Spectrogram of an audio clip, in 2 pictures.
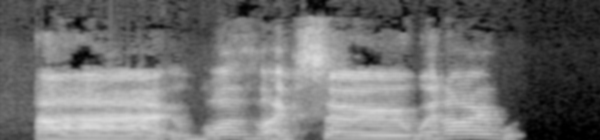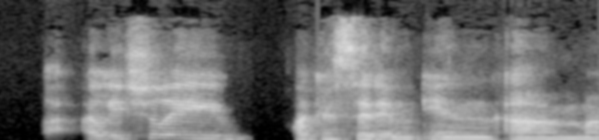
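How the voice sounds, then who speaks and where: A woman with an Australian accent, fairly slow pace and ordinary pitch variation. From Tasmania, Australia. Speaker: feng shui consultant, former air force member. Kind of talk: podcast interview.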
